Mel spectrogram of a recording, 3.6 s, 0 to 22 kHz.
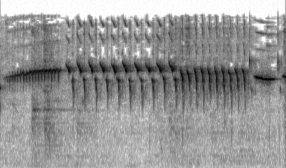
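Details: F1 canary being trained as a competition singer: a bright held whistle, then a rapid trill of about eight sharp notes per second, ending on another high sustained note.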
